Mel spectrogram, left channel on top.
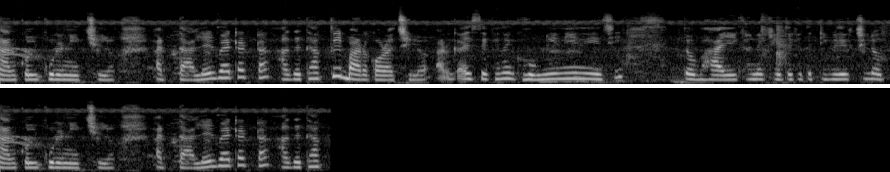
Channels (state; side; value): drops out; right; at 3.4 s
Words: কুড়ে নিচ্ছিল, আর তালের ব্যাটারটা আগে থাকতেই বার করা ছিল। আর গাইস এখানে ঘুগনি নিয়ে নিয়েছি। তো ভাই এখানে খেতে খেতে টিভি দেখছিল, ওর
